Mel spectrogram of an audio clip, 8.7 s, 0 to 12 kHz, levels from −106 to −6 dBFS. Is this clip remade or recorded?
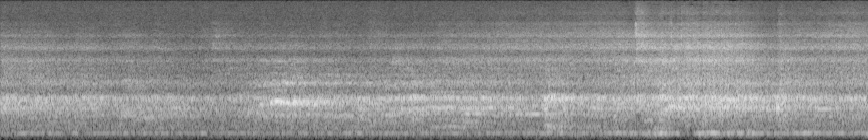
recorded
